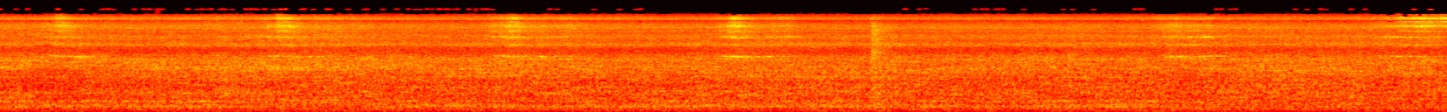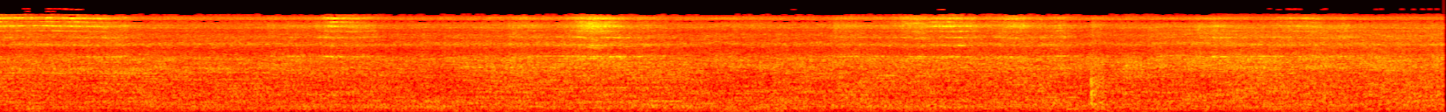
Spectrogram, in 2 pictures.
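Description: Propane torch burning with a steady rushing noise as it singes the hair off a hog carcass, with a water hose spraying alongside.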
